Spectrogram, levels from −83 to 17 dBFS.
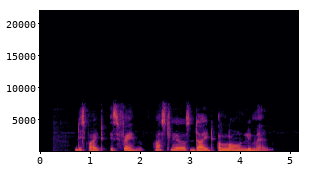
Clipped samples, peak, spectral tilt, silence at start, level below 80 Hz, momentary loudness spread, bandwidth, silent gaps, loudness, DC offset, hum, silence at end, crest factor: under 0.1%; -8 dBFS; -5 dB/octave; 0.7 s; -66 dBFS; 10 LU; 7.8 kHz; none; -27 LUFS; under 0.1%; none; 0.6 s; 20 dB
